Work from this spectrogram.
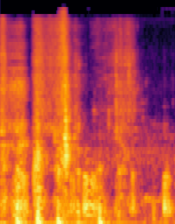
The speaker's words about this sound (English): My dog's wagging his tail there at the minute.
